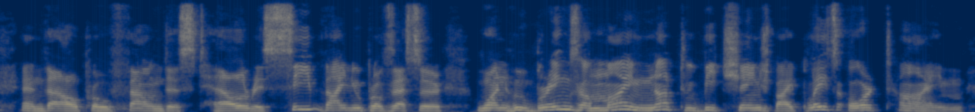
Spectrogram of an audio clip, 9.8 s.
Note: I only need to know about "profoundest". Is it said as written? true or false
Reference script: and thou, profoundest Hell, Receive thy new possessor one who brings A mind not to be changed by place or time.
true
